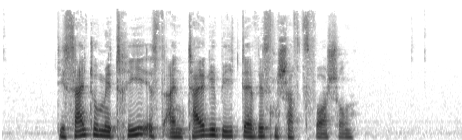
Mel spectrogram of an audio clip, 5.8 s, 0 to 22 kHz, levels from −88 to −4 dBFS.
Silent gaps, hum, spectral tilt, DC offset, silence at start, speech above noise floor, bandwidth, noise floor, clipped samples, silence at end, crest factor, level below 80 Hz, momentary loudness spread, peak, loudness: none; none; -6 dB/octave; under 0.1%; 0.7 s; 49 dB; 16.5 kHz; -70 dBFS; under 0.1%; 1.35 s; 18 dB; -58 dBFS; 9 LU; -4 dBFS; -22 LUFS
